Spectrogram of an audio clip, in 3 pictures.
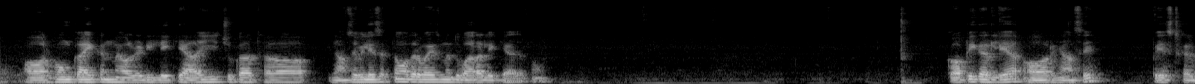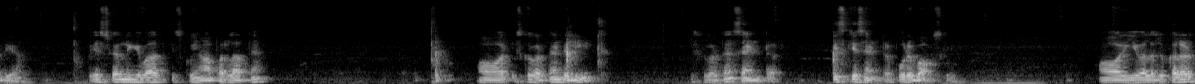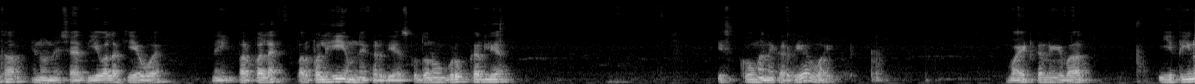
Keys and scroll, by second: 7.6 super+c, 8.6 super+c, 9.0 super+Tab, 10.7 super+v, 11.8 z, 12.7 v, 15.1 space, 15.7 z, 16.2 v, 17.9 BackSpace, 35.2 super+g.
